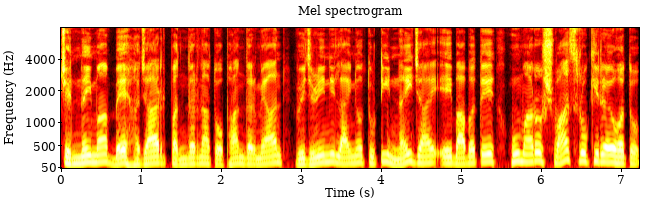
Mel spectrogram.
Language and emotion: Gujarati, fearful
